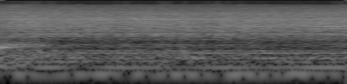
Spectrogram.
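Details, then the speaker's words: Samsung steam VRT washer drain pump after clearing the coin trap and drain hoses; it had stopped pumping. Steady low even hum with no rattle or grinding; the pump is spinning and moving water normally. "I hear the pump pumping, which I haven't heard in a long time."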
